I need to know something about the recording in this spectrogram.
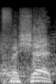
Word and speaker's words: Frechette: the lounges ouch Mike Frechette just he won't forget that way up 25-foot drop down on low tide that's a disadvantage for low tide Mike's name is pronounced for jet but it's spelled forget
